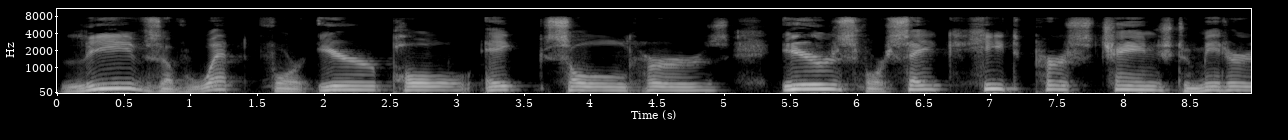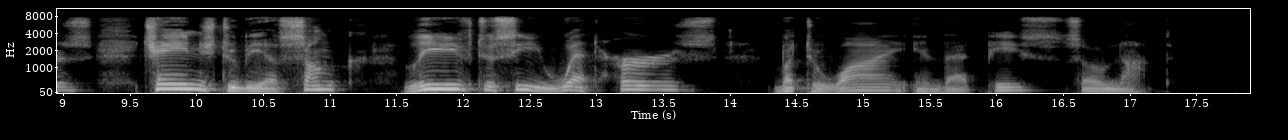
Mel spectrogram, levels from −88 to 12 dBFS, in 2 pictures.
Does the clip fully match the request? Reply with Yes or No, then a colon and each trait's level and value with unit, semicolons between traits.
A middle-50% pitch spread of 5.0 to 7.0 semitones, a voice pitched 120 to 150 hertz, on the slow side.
Yes: wide, 5.5 semitones; low, 135 Hz; slow, 115 wpm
